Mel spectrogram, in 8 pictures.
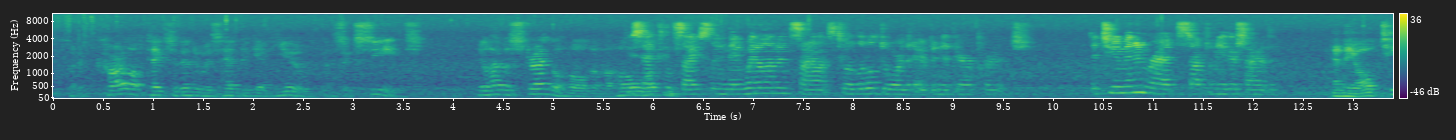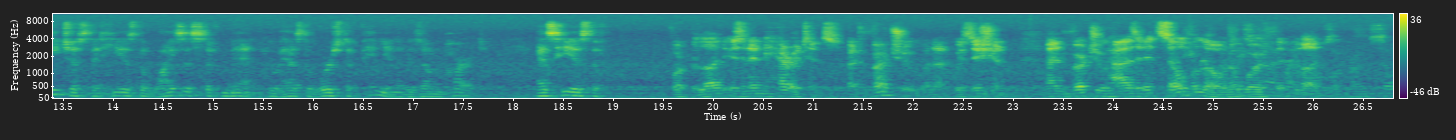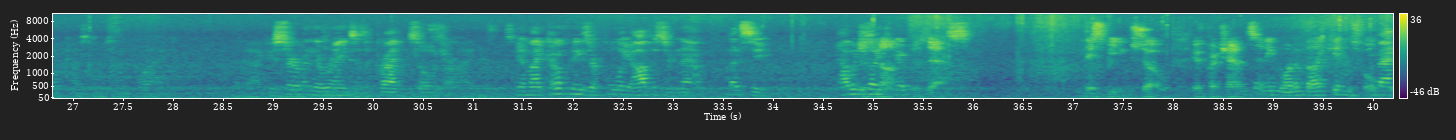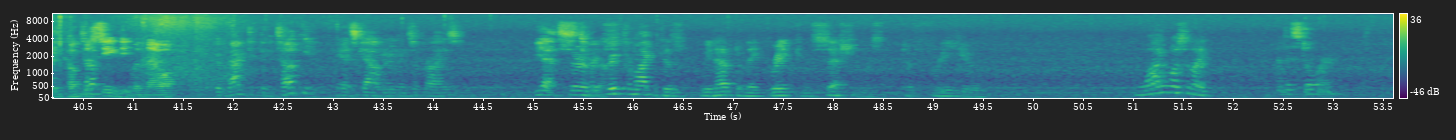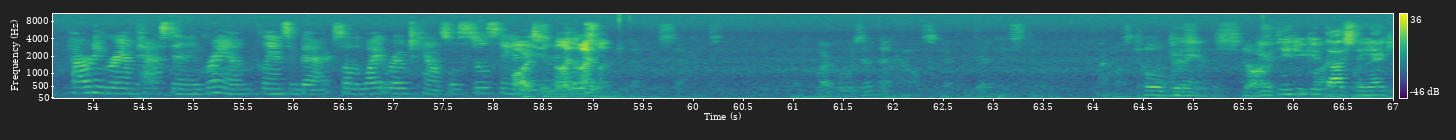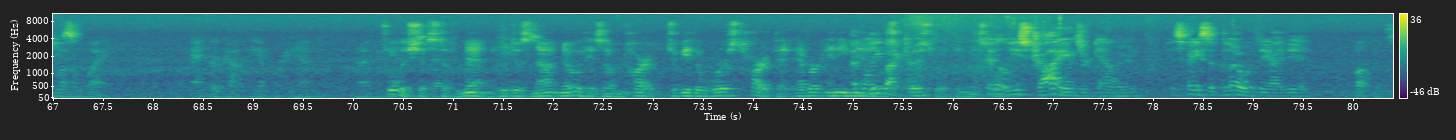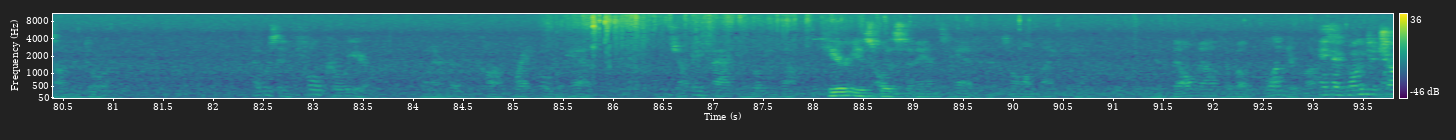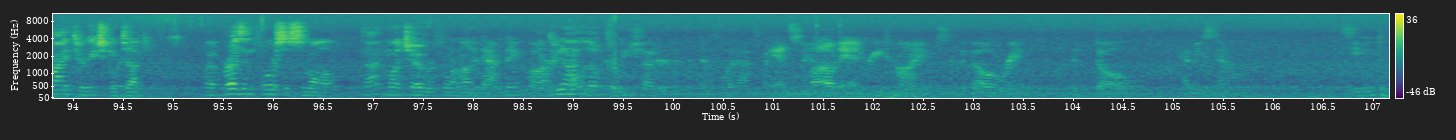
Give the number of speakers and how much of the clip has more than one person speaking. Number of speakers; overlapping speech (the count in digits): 7, about 21%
